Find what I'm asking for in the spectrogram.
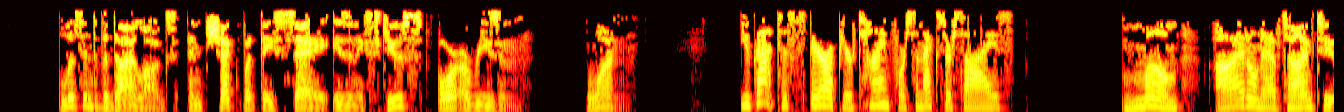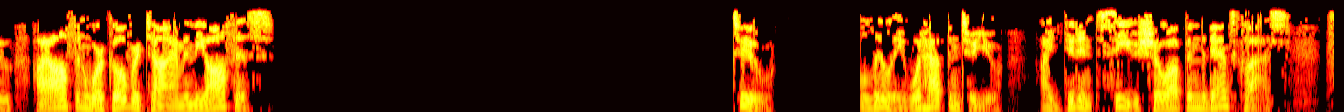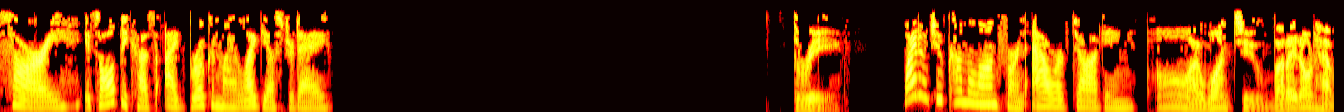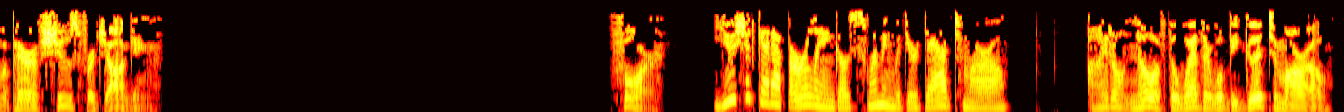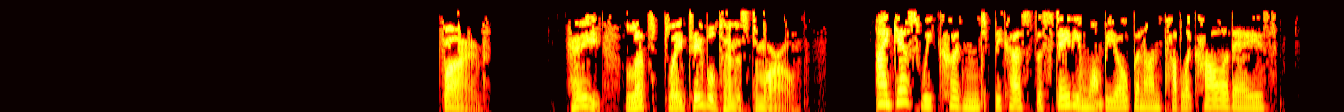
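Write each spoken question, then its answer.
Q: check what they say is an excuse or a reason.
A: a reason

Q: check what they say is an excuse or a reason.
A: an excuse

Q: check what they say is an excuse or a reason.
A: a reason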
